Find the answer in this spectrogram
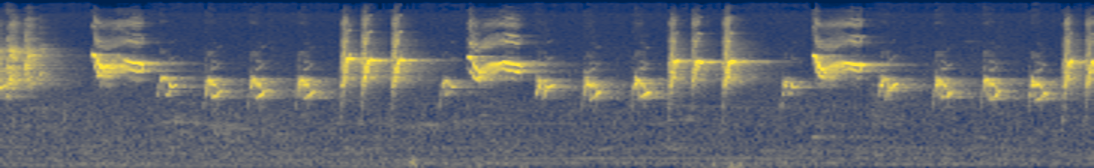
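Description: A Long-tailed Shrike sings a lively, scratchy medley: sharp high downslurred notes alternate with lower, harsher chips, about two or three notes a second, over quiet background.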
